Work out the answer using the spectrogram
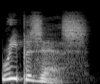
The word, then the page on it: repossess: British English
